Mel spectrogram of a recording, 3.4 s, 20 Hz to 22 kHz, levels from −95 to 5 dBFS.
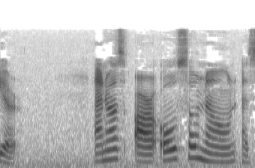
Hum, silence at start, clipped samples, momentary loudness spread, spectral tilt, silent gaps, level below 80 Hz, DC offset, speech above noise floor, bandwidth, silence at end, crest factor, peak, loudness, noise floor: none; 0 s; under 0.1%; 9 LU; -2.5 dB/octave; none; -54 dBFS; under 0.1%; 23 dB; 11 kHz; 0 s; 22 dB; -4 dBFS; -24 LUFS; -47 dBFS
